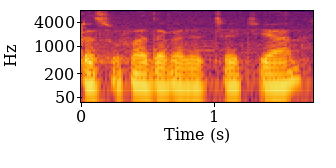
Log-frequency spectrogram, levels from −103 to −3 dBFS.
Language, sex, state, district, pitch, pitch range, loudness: Bengali, male, Assam, Hailakandi, 95 Hz, 95-105 Hz, -17 LUFS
